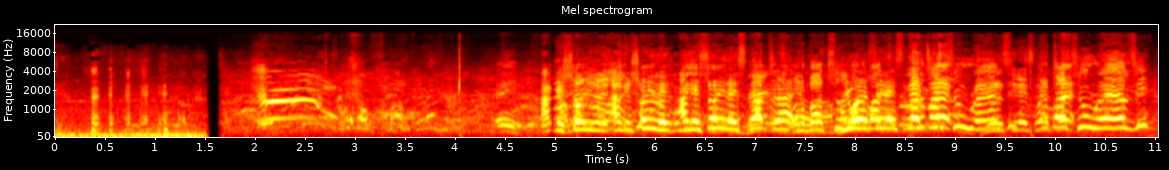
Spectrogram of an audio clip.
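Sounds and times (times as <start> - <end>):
people chattering: 1.7 - 11.0.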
